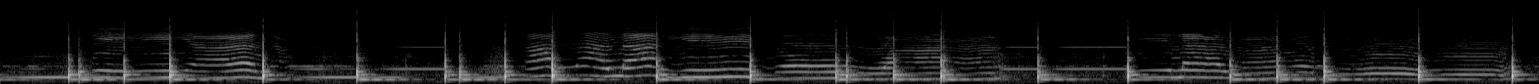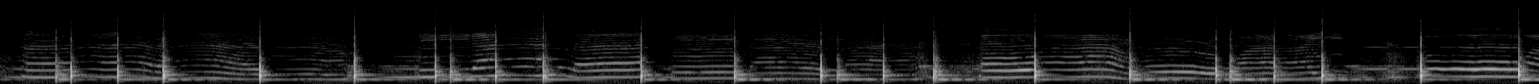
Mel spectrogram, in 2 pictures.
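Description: A voice singing a slow, sliding, ornamented melody, said to be a Japanese New Year's song, over a steady low drone tone. Sharp percussive knocks come every second or so and are the loudest sounds.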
